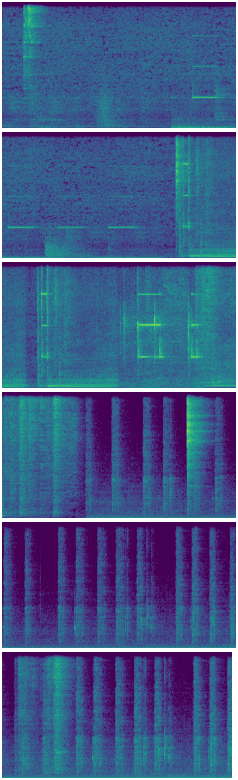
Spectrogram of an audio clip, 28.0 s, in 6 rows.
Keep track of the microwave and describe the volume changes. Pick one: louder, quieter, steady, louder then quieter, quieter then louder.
quieter then louder.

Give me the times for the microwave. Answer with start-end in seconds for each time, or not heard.
3.4-14.1.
